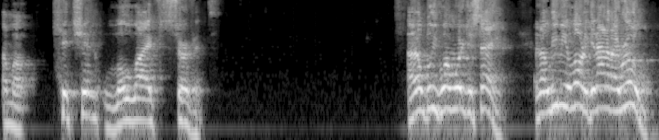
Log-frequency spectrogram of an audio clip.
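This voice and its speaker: A man voicing a young male prince forced into kitchen slavery, pleading and shouting in a strained high voice. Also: sing-song, slow, full character voice. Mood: defiant. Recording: echoey room.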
